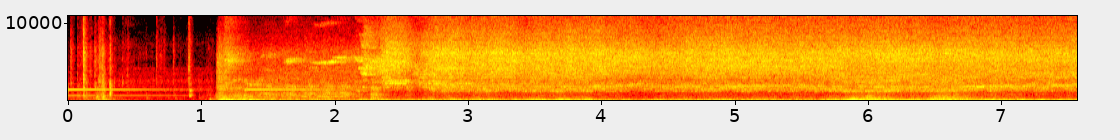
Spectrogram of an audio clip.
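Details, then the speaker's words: Saltwater-flooded 1994 Ford Mustang GT with a supercharged 347 stroker and fuel pressure at only 10 psi: it fires and idles rough with a harsh, steady, high-pitched screech from the smog pump, seized from being underwater, not the supercharger. "it turns out is not the supercharger after all that was making all that noise it's the smog pump the smog pump is locked up from being under underwater"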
